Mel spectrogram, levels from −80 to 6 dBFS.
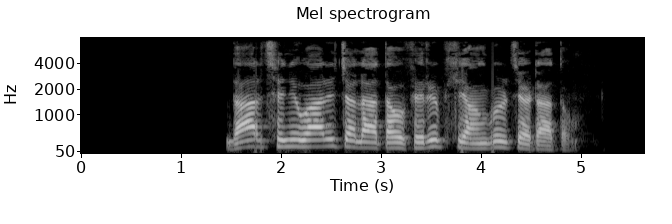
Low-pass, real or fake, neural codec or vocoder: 7.2 kHz; real; none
